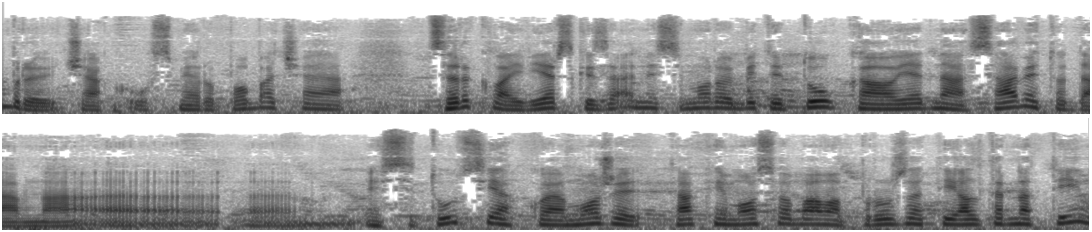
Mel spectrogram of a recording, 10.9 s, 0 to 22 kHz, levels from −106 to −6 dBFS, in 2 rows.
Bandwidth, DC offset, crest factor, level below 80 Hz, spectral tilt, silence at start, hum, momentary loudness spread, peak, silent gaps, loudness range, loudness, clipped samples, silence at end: 14.5 kHz; under 0.1%; 18 dB; -46 dBFS; -5.5 dB/octave; 0 s; none; 9 LU; -10 dBFS; none; 3 LU; -27 LUFS; under 0.1%; 0 s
